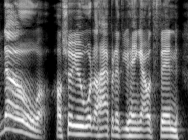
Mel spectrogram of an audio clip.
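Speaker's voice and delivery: sudden high yell, then a lightly put-on cranky old king; a hint of a villainous old wizard scolding his son; Ice King shout. Ice King yells, retold scene.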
